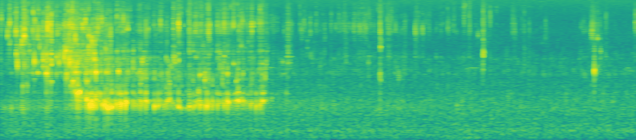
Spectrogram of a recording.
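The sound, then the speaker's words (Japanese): Hot water is poured while making black tea, a soft, steady splashing stream for a few seconds, then quiet with a few faint, scattered drips. “ここにも湯を注いで、”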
